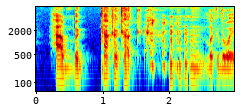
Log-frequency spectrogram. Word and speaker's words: Habakkuk: Habakkuk. Habakkuk. Look at the way it's spelled. It's Habakkuk.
